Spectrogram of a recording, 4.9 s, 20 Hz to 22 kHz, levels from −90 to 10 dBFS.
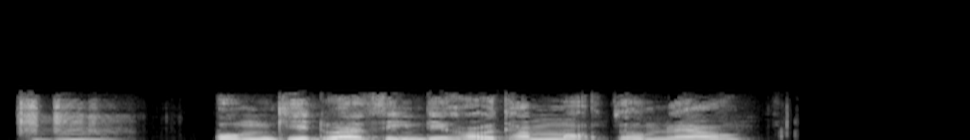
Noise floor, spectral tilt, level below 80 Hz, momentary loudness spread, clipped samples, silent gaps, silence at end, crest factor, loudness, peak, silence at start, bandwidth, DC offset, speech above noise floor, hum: -43 dBFS; -4.5 dB/octave; -60 dBFS; 13 LU; under 0.1%; 1.01-1.06 s; 1.15 s; 16 dB; -17 LUFS; -2 dBFS; 0.1 s; 7.6 kHz; under 0.1%; 27 dB; none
